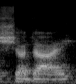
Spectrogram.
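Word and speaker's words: שדי: And in this instance, we have a different spelling of the name of God, and it is pronounced by all as Shaddai.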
